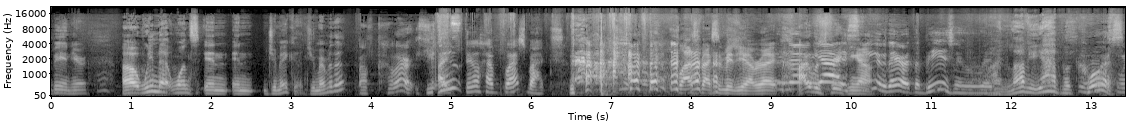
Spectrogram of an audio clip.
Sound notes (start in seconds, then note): 6.4 laughter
